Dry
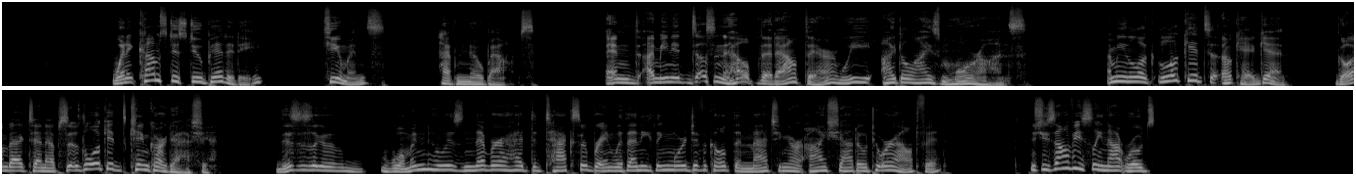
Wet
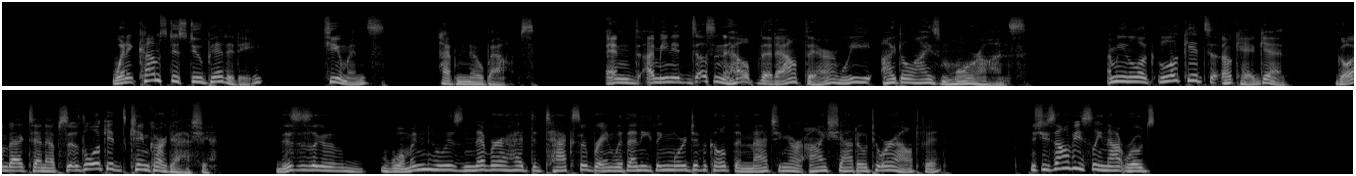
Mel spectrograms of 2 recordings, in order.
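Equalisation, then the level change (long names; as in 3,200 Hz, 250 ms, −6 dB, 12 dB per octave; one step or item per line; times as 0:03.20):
low-pass filter 6,200 Hz 12 dB per octave
0.0 dB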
